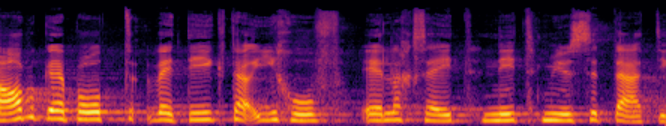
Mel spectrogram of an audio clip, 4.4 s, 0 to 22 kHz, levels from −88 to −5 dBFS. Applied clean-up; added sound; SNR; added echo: none; none; none; none.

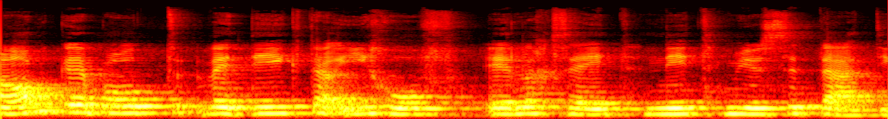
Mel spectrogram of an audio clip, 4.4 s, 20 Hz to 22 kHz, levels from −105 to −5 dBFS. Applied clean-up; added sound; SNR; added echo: none; none; none; reverberation time 0.8 s.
